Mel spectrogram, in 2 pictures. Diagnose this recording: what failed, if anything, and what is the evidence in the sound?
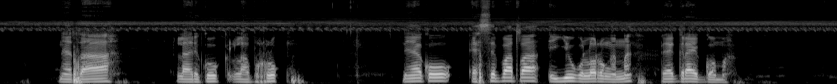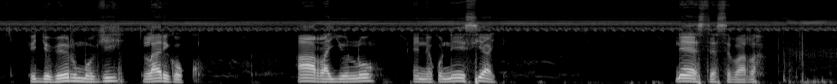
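Nothing failed in this recording; there is no evidence in the sound of any fault.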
